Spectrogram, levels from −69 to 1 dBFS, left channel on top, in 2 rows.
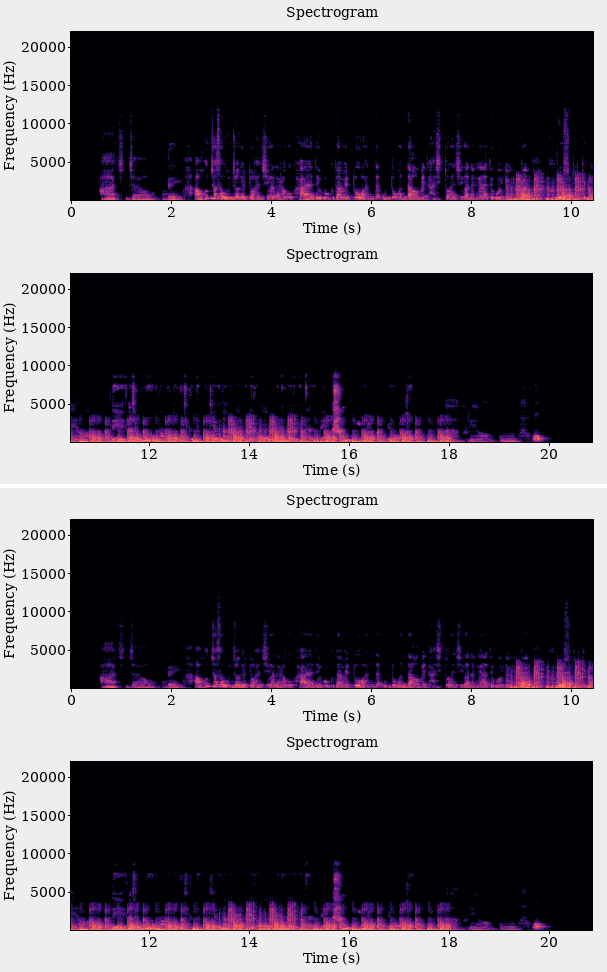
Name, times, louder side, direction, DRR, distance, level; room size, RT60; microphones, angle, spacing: voice 1, 0.6-11.2 11.8-12.2 15.4-15.6 17.9-19.8, left 2 dB, 90° left, 1 dB, 1.6 m, -32 dB
voice 2, 1.9-2.2 11.2-17.2, left 1 dB, 45° left, 0 dB, 1.5 m, -28 dB
sound 1, 8.7-18.0, equal, 5° right, 1.7 m, -23 dB
9.9 x 4.0 x 2.3 m, 0.35 s
head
